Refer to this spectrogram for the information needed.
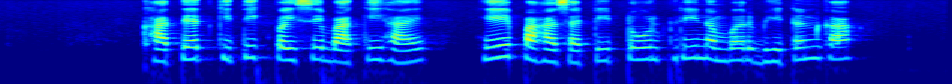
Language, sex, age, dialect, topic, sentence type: Marathi, female, 36-40, Varhadi, banking, question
